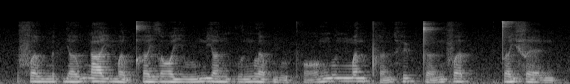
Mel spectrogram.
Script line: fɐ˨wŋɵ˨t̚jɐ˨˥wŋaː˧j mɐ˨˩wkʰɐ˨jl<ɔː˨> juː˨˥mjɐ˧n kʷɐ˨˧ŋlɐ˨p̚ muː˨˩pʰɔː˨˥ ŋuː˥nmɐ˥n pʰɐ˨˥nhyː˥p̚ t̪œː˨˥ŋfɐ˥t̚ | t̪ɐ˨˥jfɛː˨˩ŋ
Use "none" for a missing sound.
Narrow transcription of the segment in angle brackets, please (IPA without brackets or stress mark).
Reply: ɔː˨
